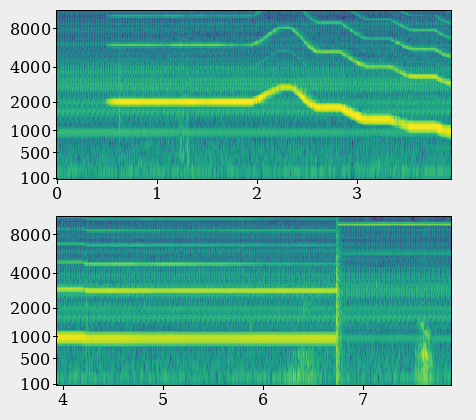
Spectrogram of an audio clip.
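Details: Scott tube amplifier under repair; its bias circuit had been modified by a previous owner. A pure test tone glides up, then holds a clean note with no hum, buzz or distortion: the amp passes signal normally.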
